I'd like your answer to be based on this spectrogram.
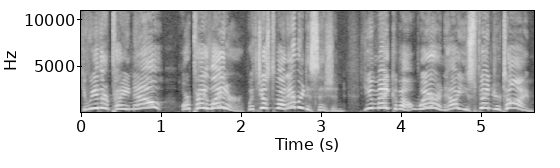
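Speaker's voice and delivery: pitched way up high and sing-song. Reading a quote from Lee Cockrell as a tribute, in a Mickey Mouse voice. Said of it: "I'm going to read it with a Mickey Mouse voice".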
